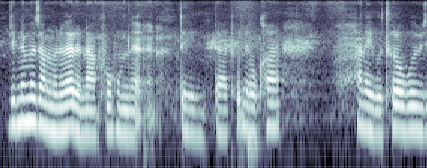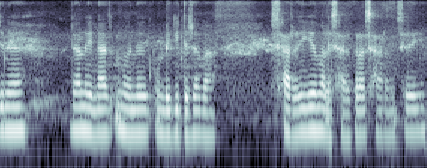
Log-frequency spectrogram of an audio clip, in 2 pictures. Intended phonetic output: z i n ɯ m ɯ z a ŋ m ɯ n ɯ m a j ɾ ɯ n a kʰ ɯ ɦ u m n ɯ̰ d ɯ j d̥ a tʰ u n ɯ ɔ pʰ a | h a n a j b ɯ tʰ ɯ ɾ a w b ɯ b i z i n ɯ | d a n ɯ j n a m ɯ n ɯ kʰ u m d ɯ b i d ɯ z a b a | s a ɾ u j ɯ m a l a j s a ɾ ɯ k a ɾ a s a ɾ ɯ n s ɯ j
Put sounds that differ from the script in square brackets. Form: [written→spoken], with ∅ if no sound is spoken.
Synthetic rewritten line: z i n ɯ m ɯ z a ŋ m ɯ n ɯ [m→∅] a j ɾ ɯ n a kʰ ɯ ɦ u m n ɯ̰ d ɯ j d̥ a tʰ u n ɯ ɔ [pʰ→kʰ] a | h a n a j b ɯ tʰ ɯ ɾ a w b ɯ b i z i n ɯ | d a n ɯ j n a m ɯ n ɯ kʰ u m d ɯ [b→ɡ] i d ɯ z a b a | s a ɾ [u→ɯ] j ɯ m a l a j s a ɾ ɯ k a ɾ a s a ɾ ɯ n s ɯ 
